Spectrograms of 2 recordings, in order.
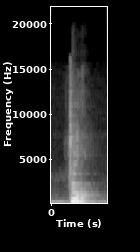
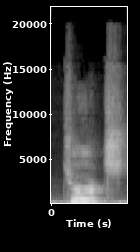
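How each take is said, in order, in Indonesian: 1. Kata ini dimulai dengan bunyi k yang keras. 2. Kata ini dimulai dengan bunyi ch yang mendesis. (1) "bukan desis, tapi kan salah baca"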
